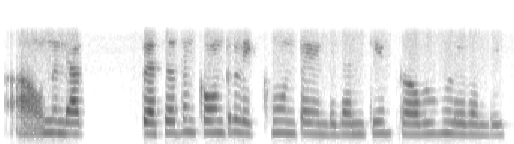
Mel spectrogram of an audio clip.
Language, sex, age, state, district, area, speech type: Telugu, female, 60+, Andhra Pradesh, Vizianagaram, rural, conversation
